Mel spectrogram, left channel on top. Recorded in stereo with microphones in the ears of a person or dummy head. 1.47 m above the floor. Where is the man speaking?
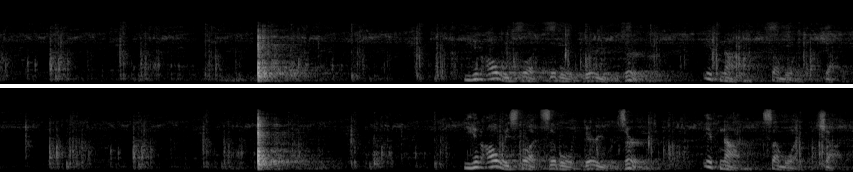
65° right (ahead or behind), 2 m.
